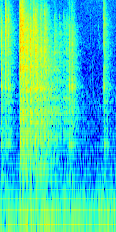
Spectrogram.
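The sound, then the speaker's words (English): Dice clatter and tumble across a hard tabletop in a short burst of sharp, rattling clicks, followed by a final brief click as they settle. Fairly loud, with no voices. A roll of one difficulty die for an easy athletics check in a game. “And roll an easy athletics check. Easy is only one difficulty dice.”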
